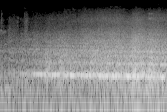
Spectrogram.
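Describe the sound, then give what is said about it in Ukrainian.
A metro train rumbles across Kharkiv's only metro bridge over the river, at the edge of market trading rows, a steady low roar with a sustained tonal hum that swells louder over a couple of seconds, with faint rhythmic rattling of the wheels. “А на краю торговельних рядів єдиний у Харкові метроміст через річку.”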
